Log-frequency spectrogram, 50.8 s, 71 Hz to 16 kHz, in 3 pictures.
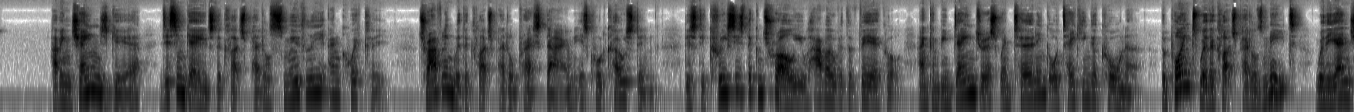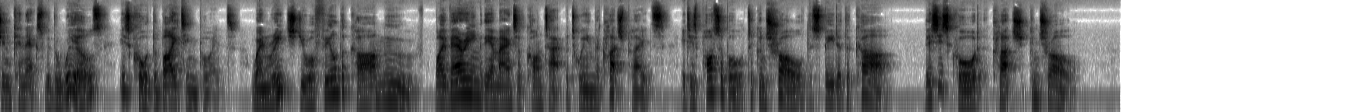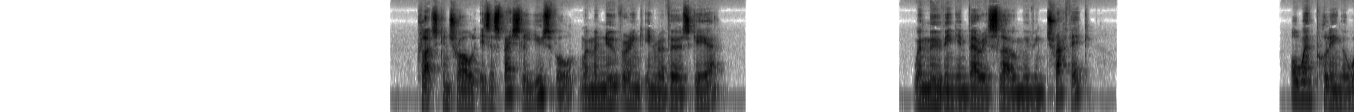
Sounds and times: Speech: 0:00.7 - 0:30.4, 0:39.1 - 0:43.0, 0:45.3 - 0:47.5, 0:50.0 - 0:50.7.

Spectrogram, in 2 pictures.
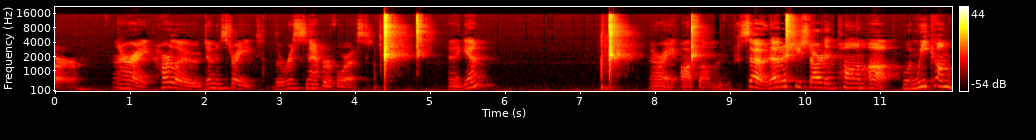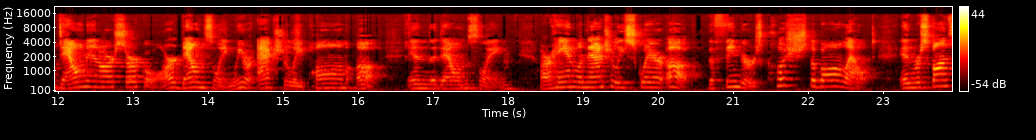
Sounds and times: Speech: 0:00.0 - 0:04.2, 0:05.2 - 0:05.9, 0:07.9 - 0:23.9.

